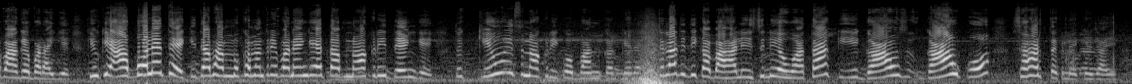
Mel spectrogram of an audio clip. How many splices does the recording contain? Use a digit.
1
